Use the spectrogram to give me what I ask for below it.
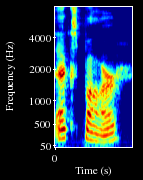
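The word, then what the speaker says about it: x̄: the symbol like looks like that and it's pronounced X bar if you're finding the mean of a sample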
